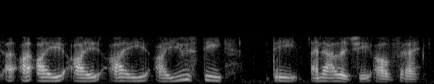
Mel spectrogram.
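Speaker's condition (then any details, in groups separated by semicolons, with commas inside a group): Stammer; stammer since childhood; much easier with age; varies, better when relaxed, worse when tired or anxious, lecturing needs extra preparation; repeated words, blocks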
